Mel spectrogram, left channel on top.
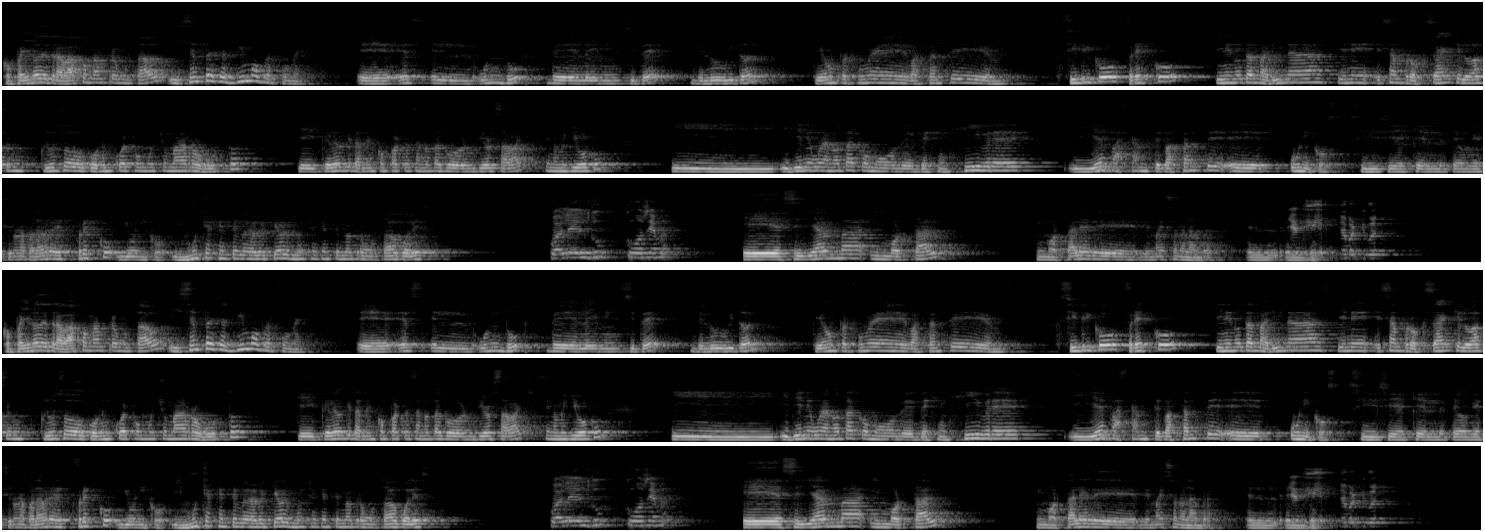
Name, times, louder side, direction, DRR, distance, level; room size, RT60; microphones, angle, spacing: voice 1, 0.0-3.0 3.5-5.2 5.4-6.6 6.9-7.6 8.1-10.0 10.5-11.8 12.1-17.2 17.8-20.8 21.5-25.0 25.5-33.9 37.0-39.0 40.0-41.7 42.1-42.8, right 1 dB, 30° right, 5 dB, 0.7 m, -27 dB
voice 2, 35.1-36.3 42.5-43.4, equal, 10° left, 6 dB, 1.1 m, -35 dB
13.0 x 11.5 x 4.8 m, 0.91 s
head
